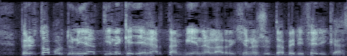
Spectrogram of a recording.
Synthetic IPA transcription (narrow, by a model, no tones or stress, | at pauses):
peɾoest̪aopo̞ɾt̪uniðat̪je̞ne̞keʎe̞ɣ̞aɾt̪ambje̞nalasre̞xjo̞ne̞s̬ult̪ɾape̞ɾife̞ɾika̰s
